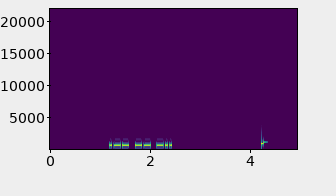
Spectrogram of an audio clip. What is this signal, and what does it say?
Morse code, heard as a keyed tone, about 27 wpm, 700 Hz. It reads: WMD
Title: USA Call Sign Postfixes - 3 Letters 28wpm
